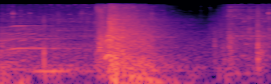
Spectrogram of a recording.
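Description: A magical blast crackles and whooshes.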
